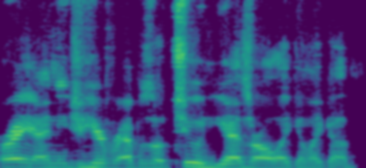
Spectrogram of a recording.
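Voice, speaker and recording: A man hosting a casual interview podcast, talking in a halting, rambling, informal way. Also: on the high side, fairly even intonation, no echo, muffled recording. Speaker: podcast host.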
